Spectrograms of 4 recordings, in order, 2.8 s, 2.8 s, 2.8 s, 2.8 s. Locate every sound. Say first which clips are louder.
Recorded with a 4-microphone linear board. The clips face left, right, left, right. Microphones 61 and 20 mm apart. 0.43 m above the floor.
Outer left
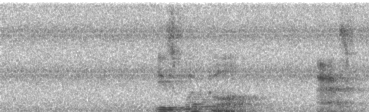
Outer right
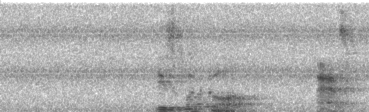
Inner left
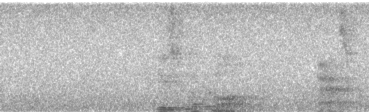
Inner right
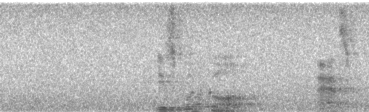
1.2 s a man speaking: outer right 1 dB, inner right 2 dB; 25° right (ahead or behind), 6 m; by 2.7 s 15° right (ahead or behind), 4.5 m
